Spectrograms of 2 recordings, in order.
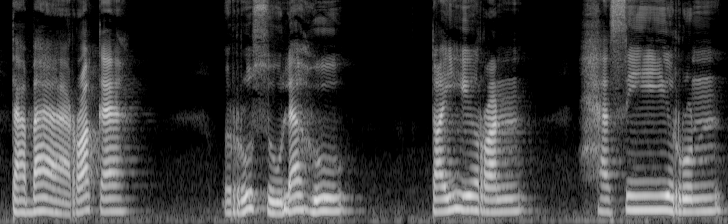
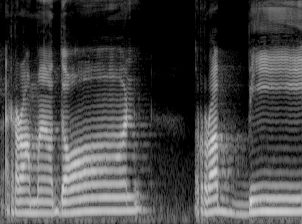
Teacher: அதாவது ரா அப்படிங்கிற இந்த எழுத்துக்கு மேலே ஃபத்ஹா, அப்புறம் தம்மா, அப்புறம் ஃபத்தத்தைன், அப்புறம் தொம்மத்தைன், இதெல்லாம் இருந்துச்சுன்னு வச்சுக்கோங்களேன், கண்டிப்பாக அந்த ராவை வந்து நம்ம வல்லினமாக தஃப்ஹீமாக தான் ஓதணும்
